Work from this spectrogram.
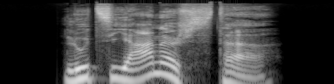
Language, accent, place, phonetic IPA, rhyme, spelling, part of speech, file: German, Germany, Berlin, [luˈt͡si̯aːnɪʃstɐ], -aːnɪʃstɐ, lucianischster, adjective, De-lucianischster.ogg
- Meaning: inflection of lucianisch: 1. strong/mixed nominative masculine singular superlative degree 2. strong genitive/dative feminine singular superlative degree 3. strong genitive plural superlative degree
